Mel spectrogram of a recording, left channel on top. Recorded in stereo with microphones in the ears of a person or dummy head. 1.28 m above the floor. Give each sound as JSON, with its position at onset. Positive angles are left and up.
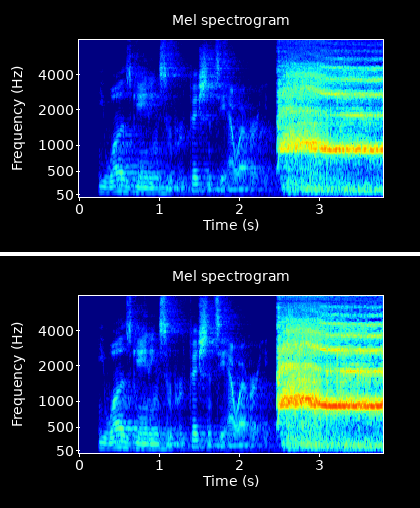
{"t": 0.2, "sound": "a man speaking", "side_deg": -20, "distance_m": 0.8}
{"t": 2.5, "sound": "a scream", "side_deg": -30, "distance_m": 0.6}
